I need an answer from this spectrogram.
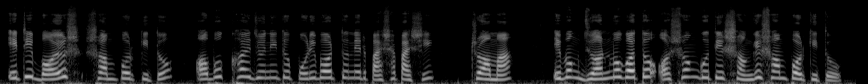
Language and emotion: Bengali, neutral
